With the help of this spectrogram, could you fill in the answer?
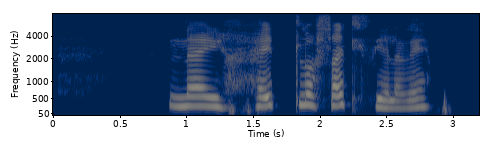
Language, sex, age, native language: Icelandic, female, 10, Icelandic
